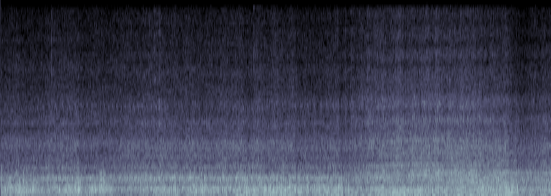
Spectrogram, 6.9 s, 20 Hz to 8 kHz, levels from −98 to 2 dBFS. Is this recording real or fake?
real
